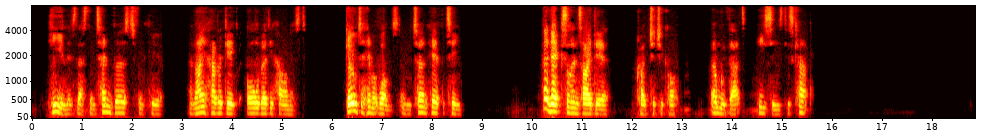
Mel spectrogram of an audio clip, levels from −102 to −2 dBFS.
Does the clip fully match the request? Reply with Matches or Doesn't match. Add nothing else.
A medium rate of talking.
Doesn't match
